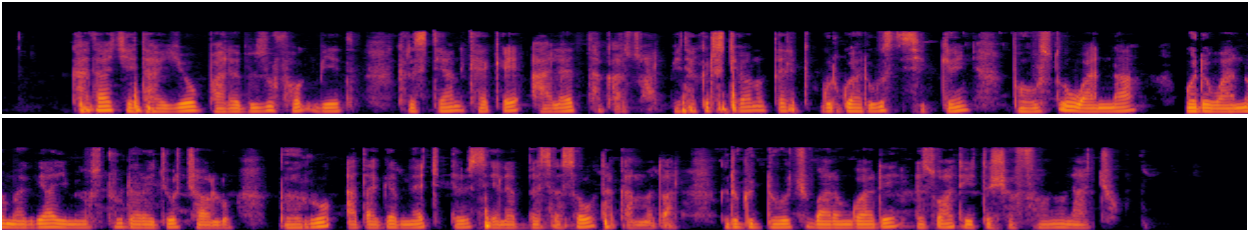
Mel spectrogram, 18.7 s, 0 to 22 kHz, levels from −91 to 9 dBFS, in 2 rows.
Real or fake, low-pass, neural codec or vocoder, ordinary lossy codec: real; 7.2 kHz; none; AAC, 48 kbps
